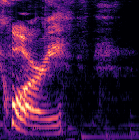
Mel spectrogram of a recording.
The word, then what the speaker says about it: quarry: nailed it scar square quarry a lot of people are saying i pronounce query wrong it is because it's quarry scory quarry scary query it just rolls off the tongue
